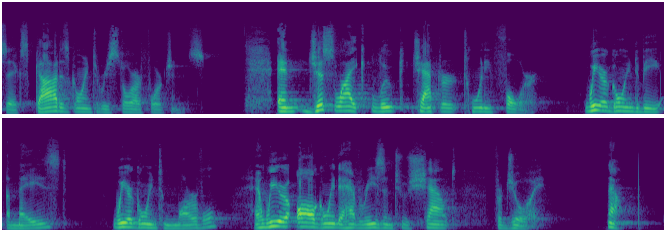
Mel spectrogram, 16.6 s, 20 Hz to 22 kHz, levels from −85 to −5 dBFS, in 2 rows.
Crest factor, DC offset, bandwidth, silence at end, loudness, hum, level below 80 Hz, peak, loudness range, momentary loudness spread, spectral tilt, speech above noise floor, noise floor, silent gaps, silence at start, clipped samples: 18 dB; under 0.1%; 10 kHz; 0.45 s; -30 LUFS; none; -72 dBFS; -12 dBFS; 6 LU; 19 LU; -7 dB/octave; 55 dB; -85 dBFS; none; 0 s; under 0.1%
